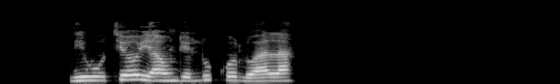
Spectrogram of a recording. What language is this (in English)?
Mokpwe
